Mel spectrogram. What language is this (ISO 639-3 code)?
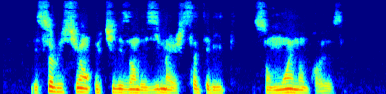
fra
